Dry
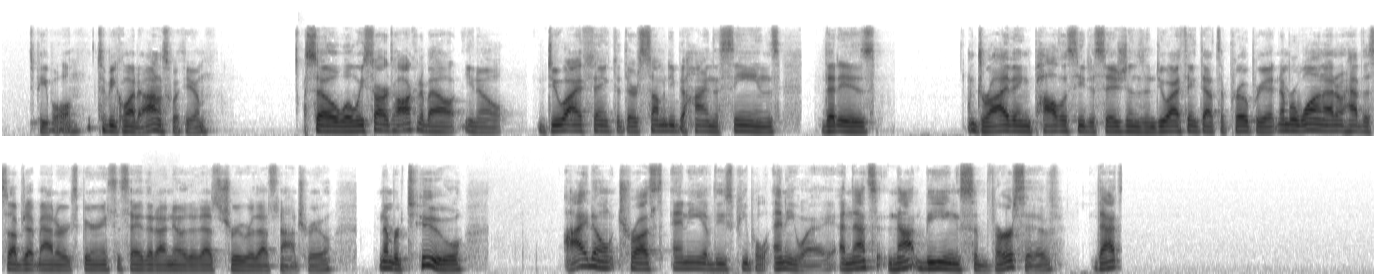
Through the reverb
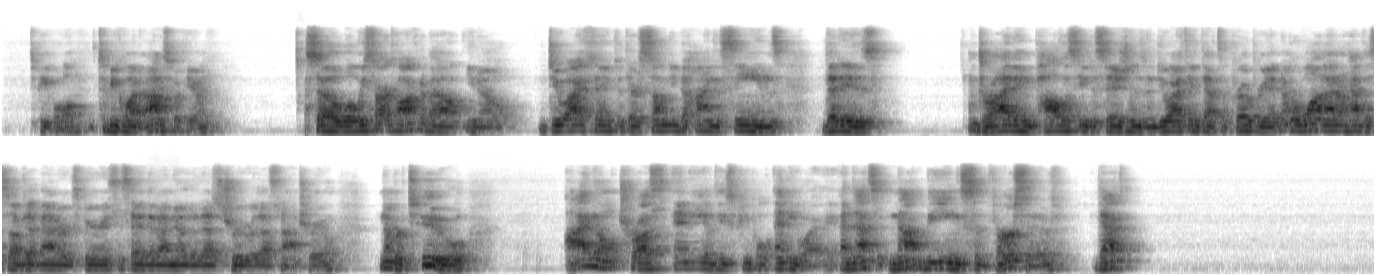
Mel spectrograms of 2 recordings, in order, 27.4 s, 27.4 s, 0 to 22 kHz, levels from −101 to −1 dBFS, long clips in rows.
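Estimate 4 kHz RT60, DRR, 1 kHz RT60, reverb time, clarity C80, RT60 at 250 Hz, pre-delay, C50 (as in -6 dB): 0.40 s, -11.5 dB, 0.50 s, 0.50 s, 10.5 dB, 0.55 s, 3 ms, 6.5 dB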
